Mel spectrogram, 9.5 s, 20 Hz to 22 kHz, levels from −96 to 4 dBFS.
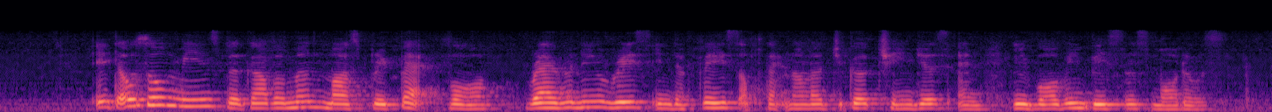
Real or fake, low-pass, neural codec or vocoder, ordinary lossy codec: fake; 7.2 kHz; codec, 24 kHz, 3.1 kbps, DualCodec; none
